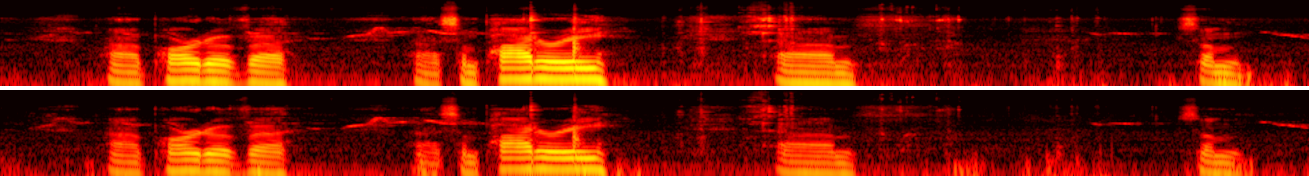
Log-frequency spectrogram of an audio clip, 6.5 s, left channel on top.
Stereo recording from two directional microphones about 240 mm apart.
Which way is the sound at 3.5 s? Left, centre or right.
Left.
